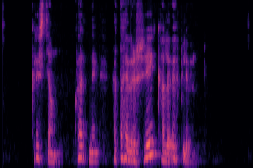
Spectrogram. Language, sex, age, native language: Icelandic, female, 60-69, Icelandic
